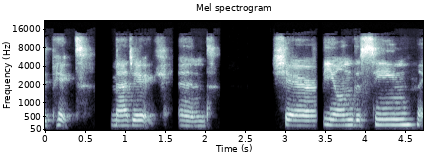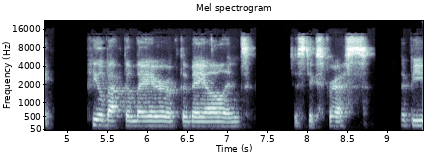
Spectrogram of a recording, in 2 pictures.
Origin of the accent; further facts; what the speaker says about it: England, United Kingdom; moved away; growing up in England, I did go to quite a lot of art galleries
